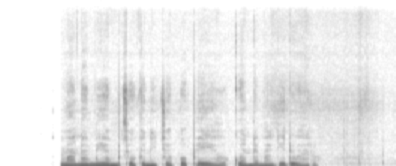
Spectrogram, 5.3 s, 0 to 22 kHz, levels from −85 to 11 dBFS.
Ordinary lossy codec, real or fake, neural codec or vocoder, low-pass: none; fake; vocoder, 44.1 kHz, 128 mel bands, Pupu-Vocoder; none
